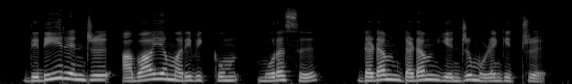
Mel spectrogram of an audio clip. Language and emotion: Tamil, neutral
